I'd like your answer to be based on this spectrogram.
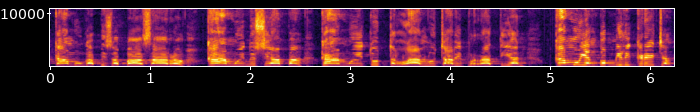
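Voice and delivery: high, hammering mock scolding; acting out an indignant accuser; retold accusation. Retold accusations thrown at him.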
